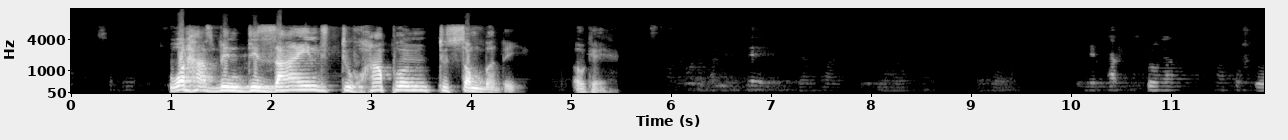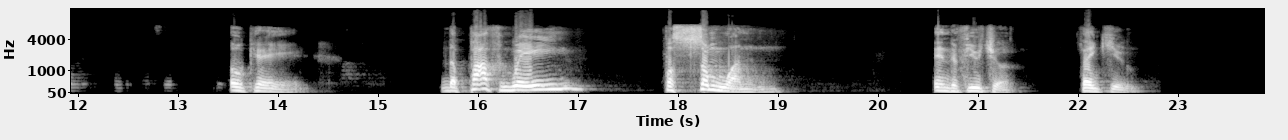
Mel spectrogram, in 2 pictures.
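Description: A man preaches with animation through a microphone, in bursts with long pauses.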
